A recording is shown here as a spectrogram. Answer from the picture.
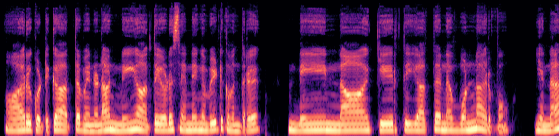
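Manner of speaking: low, gentle male voice; reassuring man. A narrator's reading. Mithul inviting little Aaru to live with them, reassuring. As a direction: offer it gently in a deep, calm tone.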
